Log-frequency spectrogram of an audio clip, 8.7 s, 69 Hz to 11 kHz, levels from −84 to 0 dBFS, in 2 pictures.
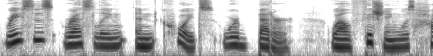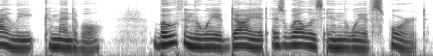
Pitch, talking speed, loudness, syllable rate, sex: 175 Hz, 175 wpm, -19 LUFS, 4.7 syllables/s, female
